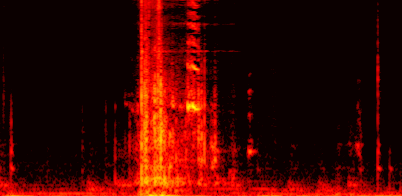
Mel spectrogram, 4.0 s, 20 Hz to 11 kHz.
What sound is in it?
Recording of a creaky drum stool we have in uni.
Stool, Squeaky, Drum, H4n, Creaky, Zoom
